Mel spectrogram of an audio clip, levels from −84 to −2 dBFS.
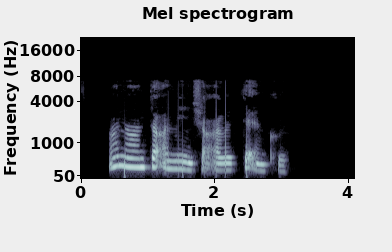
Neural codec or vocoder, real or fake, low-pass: none; real; 7.2 kHz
